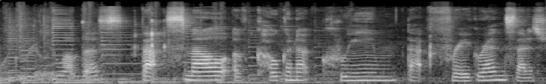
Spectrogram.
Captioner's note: spoon tapping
